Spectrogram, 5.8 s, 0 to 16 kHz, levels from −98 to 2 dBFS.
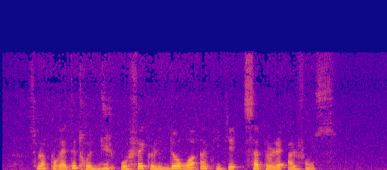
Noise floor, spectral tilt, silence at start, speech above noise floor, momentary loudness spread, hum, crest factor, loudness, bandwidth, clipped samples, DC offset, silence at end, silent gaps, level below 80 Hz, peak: -60 dBFS; -8.5 dB/octave; 0.55 s; 41 dB; 11 LU; none; 18 dB; -20 LUFS; 11.5 kHz; under 0.1%; under 0.1%; 1.1 s; none; -58 dBFS; -2 dBFS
